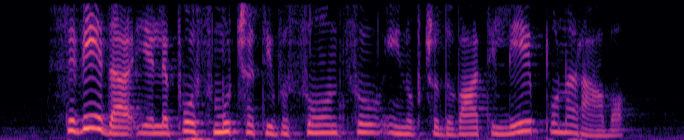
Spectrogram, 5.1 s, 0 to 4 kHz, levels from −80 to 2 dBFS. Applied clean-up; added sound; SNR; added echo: none; none; none; none.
